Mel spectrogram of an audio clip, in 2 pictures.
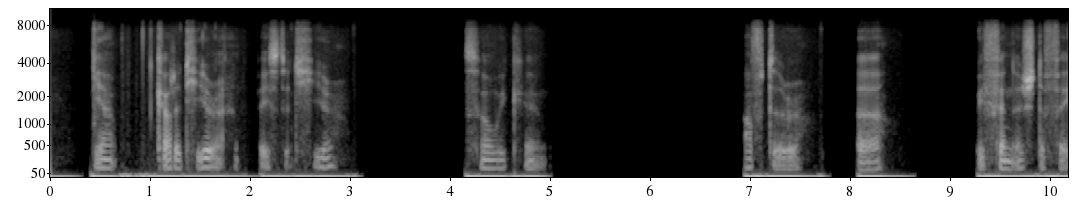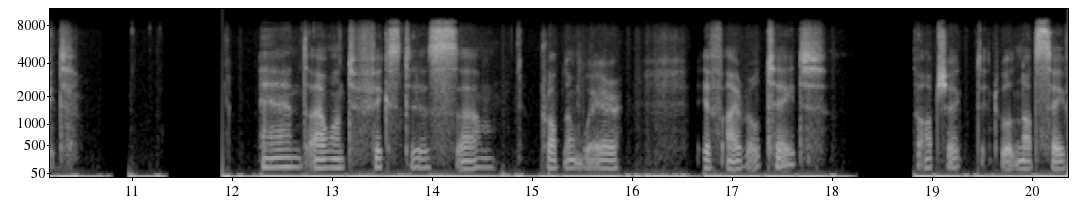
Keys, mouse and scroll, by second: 0.4 ctrl+x, 1.0 right click, 1.5 click, 1.7 v, 2.3-4.3 drag, 5.4-7.3 right drag, 7.6-9.7 drag, 9.7 right click, 10.8 click, 11.8 right click, 12.6 click, 13.7 w, 14.0 a, 15.4 e.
